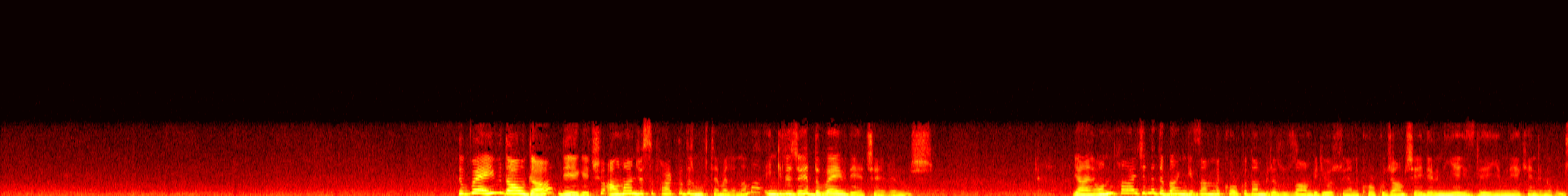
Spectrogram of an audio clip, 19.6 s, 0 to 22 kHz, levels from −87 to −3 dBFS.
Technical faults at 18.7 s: none

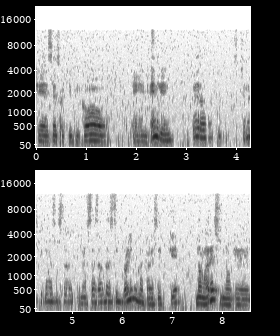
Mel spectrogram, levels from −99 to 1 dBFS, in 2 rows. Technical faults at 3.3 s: overdone noise removal

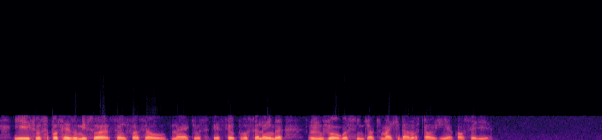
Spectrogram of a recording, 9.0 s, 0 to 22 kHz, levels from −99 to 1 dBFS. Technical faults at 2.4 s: GSM full-rate codec

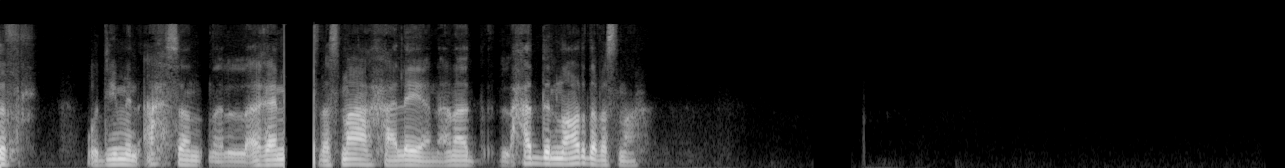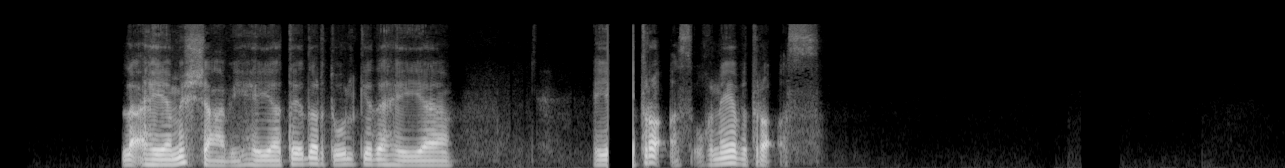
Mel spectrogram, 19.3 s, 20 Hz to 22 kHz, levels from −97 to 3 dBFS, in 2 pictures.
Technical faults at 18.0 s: digital broadcast dropout

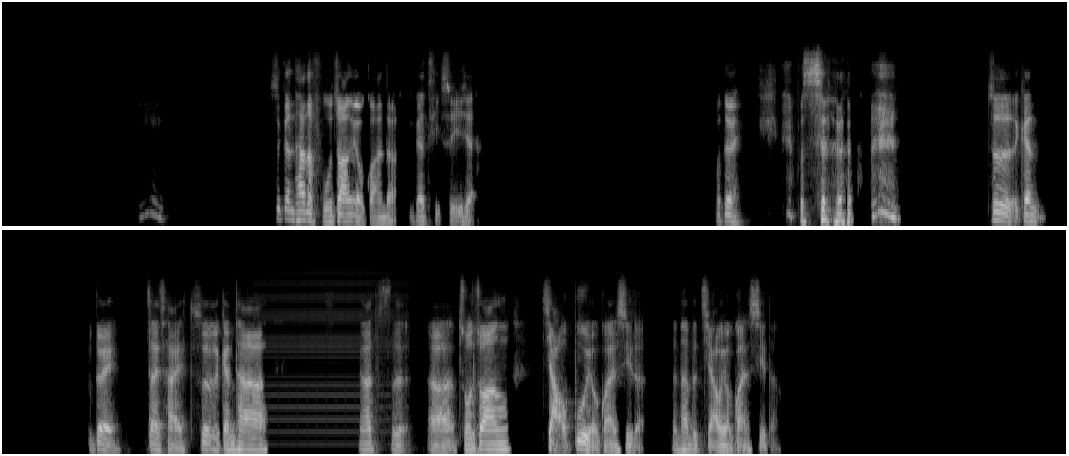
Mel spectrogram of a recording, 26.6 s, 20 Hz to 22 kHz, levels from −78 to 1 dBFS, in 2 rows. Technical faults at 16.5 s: GSM phone buzz

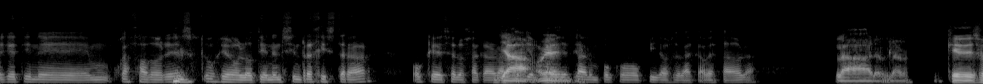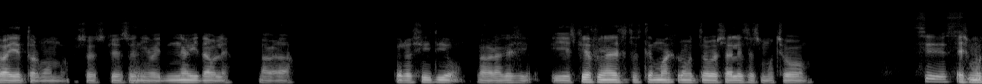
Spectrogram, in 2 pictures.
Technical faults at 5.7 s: none

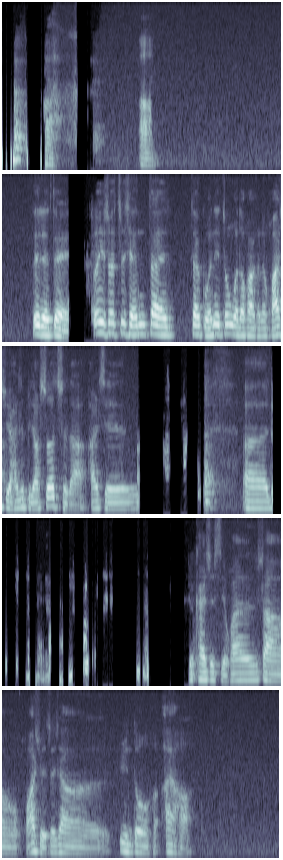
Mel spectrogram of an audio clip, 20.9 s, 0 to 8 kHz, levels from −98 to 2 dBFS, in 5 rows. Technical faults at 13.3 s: other side's voice leaking through; speech suppressed in double talk

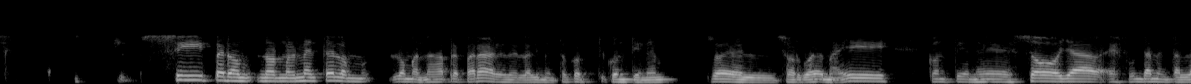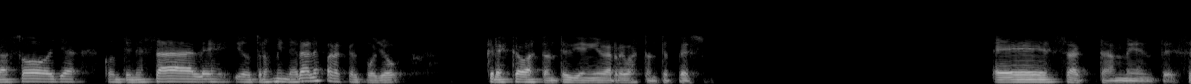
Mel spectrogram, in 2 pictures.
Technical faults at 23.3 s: none

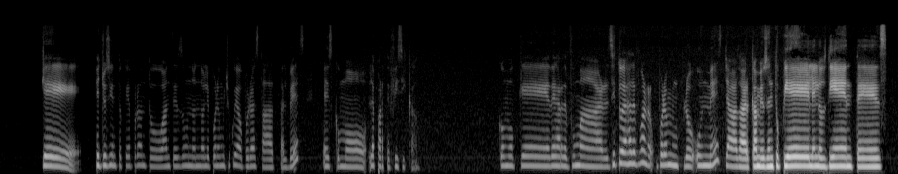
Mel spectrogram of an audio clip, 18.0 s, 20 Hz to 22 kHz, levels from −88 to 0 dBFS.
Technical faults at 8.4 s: none

